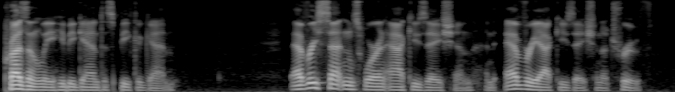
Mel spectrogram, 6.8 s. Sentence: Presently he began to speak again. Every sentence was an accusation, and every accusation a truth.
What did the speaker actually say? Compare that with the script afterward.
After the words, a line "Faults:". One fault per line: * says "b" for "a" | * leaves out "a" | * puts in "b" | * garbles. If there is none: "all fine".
Presently he began to speak again. Every sentence were an accusation, and every accusation a truth.
Faults:
* says "were" for "was"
